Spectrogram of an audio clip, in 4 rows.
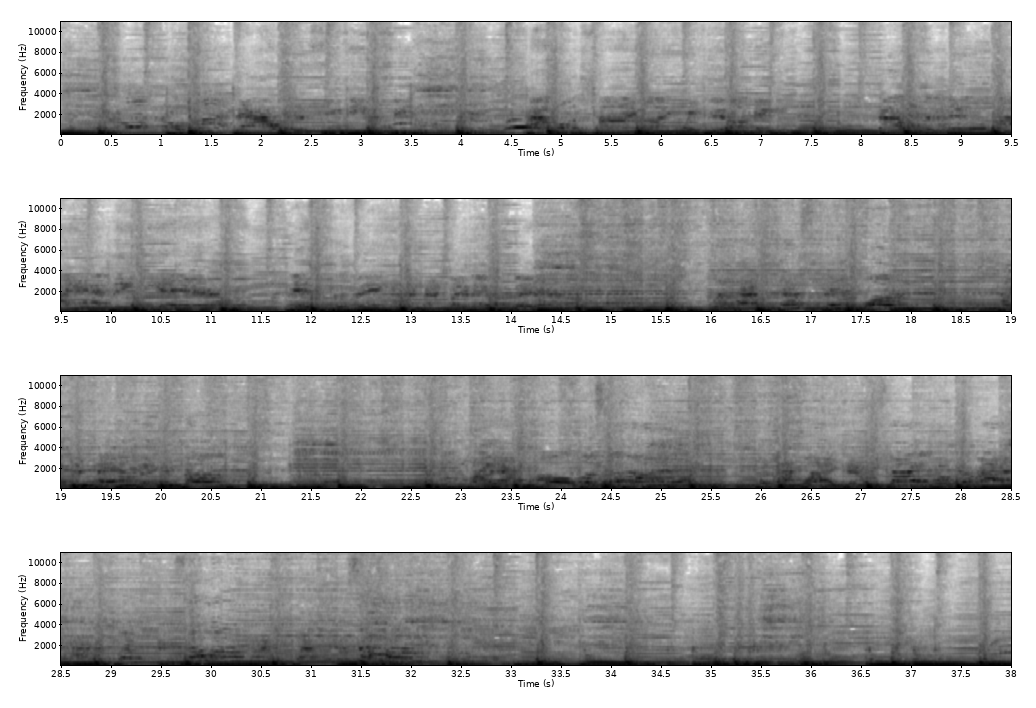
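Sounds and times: drum kit with hi-hat beat: 0.0s - 38.0s
electric bass: 0.0s - 38.0s
keyboard: 0.0s - 38.0s.

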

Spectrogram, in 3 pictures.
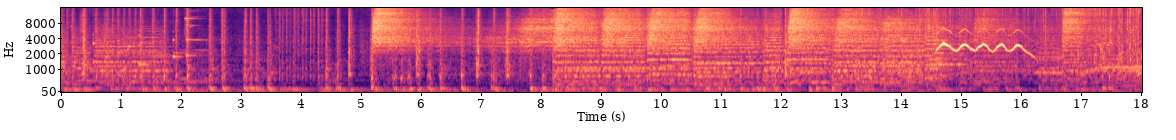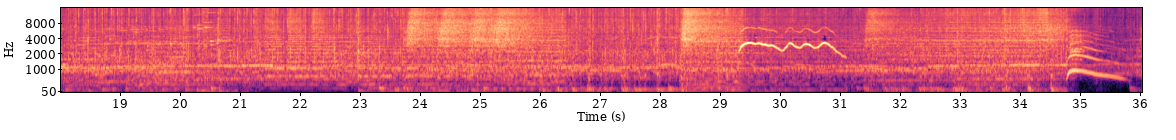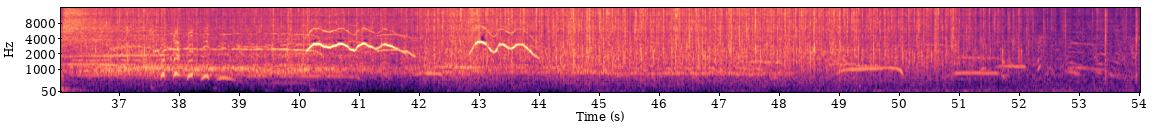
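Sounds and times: marching band playing over drums: 0.0s - 38.0s
crowd cheering and applause: 7.8s - 54.0s.

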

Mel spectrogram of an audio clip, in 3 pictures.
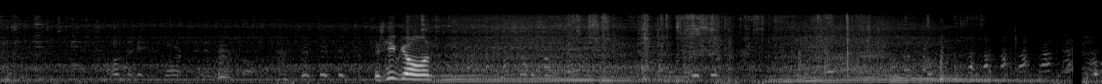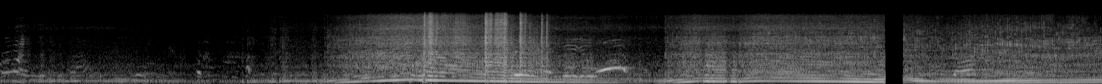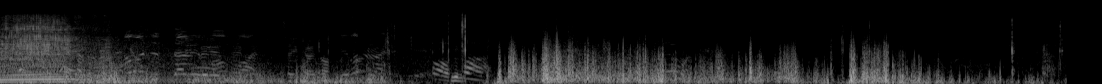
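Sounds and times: car engine revving past: 4.2s - 9.7s, 13.4s - 16.9s, 17.6s - 23.6s.

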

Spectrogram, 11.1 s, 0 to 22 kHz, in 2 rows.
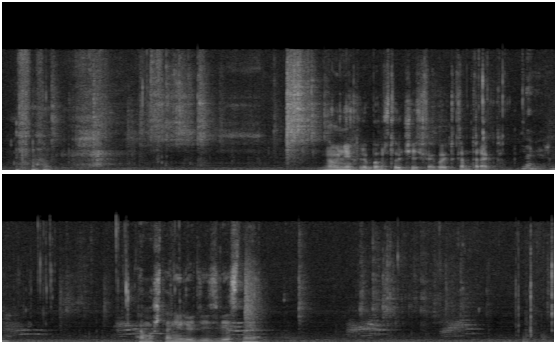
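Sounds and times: high-pitched meow-like cries: 9.0s - 10.4s.

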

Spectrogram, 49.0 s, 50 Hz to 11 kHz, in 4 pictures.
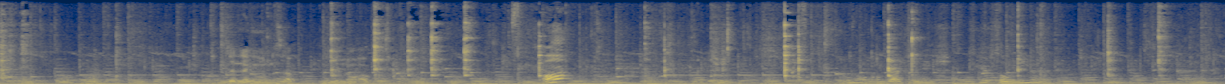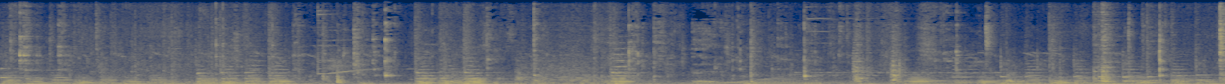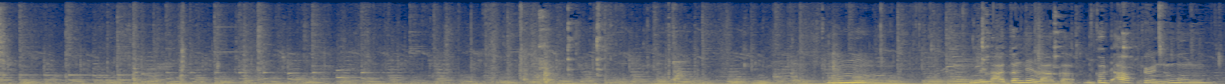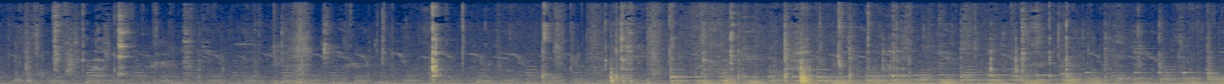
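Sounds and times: spoons clinking against bowls: 0.0s - 13.2s, 14.3s - 17.8s, 18.4s - 28.2s, 29.2s - 32.7s, 33.6s - 48.9s
background music: 0.0s - 48.9s.

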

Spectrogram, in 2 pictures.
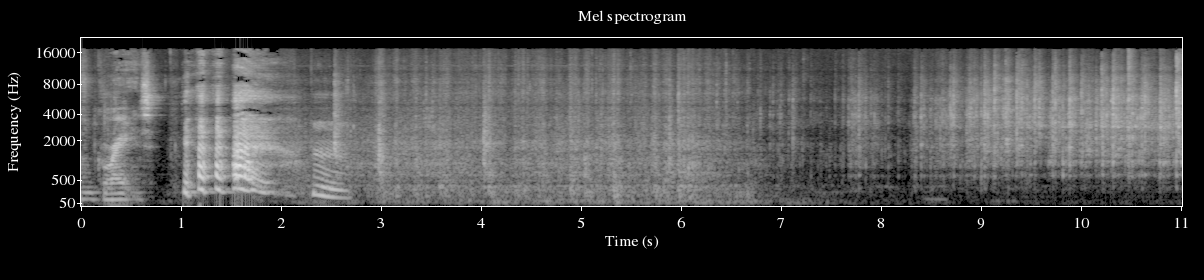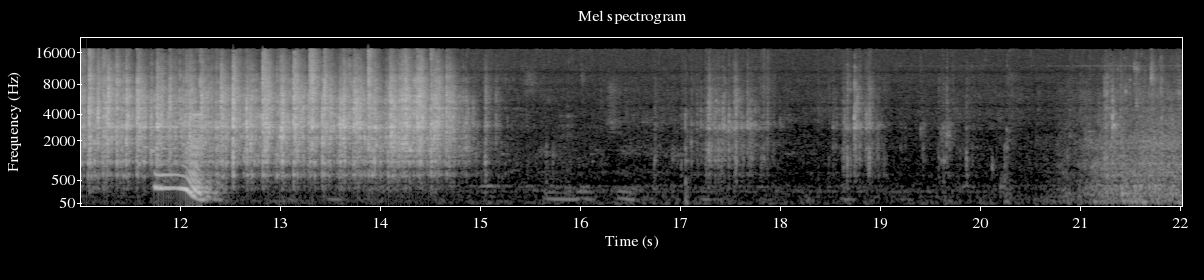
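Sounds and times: washing machine sloshing: 1.6s - 7.7s, 20.5s - 22.0s.

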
